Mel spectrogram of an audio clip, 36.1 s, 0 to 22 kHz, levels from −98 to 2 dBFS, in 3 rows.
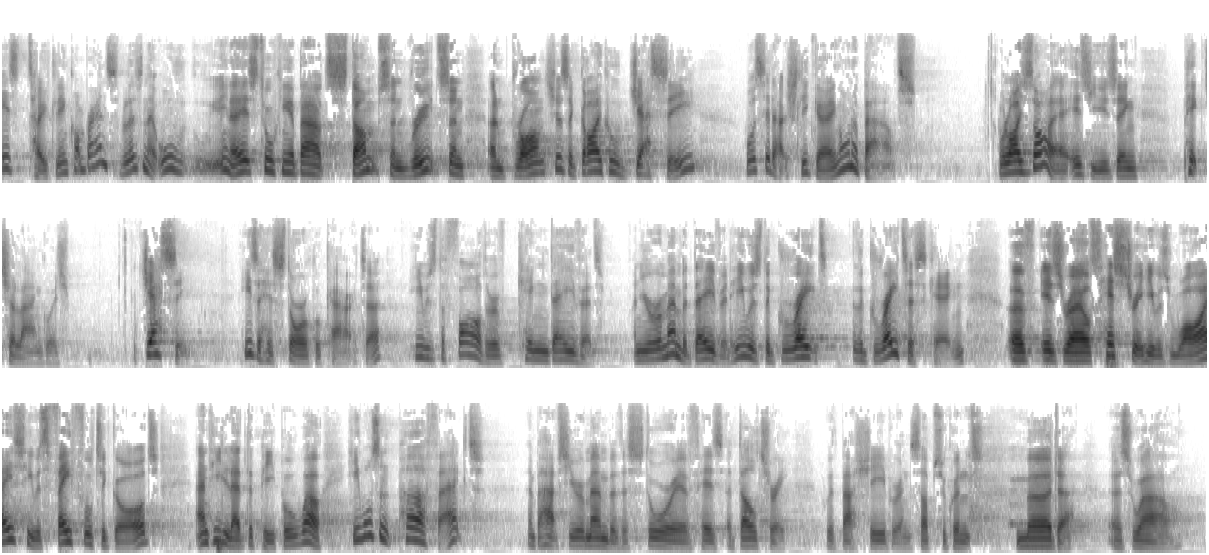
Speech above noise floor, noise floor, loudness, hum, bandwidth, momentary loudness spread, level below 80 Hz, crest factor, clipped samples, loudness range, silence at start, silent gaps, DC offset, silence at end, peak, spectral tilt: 43 dB; -72 dBFS; -29 LUFS; none; 11.5 kHz; 16 LU; -76 dBFS; 24 dB; under 0.1%; 9 LU; 0 s; none; under 0.1%; 0.3 s; -6 dBFS; -4.5 dB/octave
